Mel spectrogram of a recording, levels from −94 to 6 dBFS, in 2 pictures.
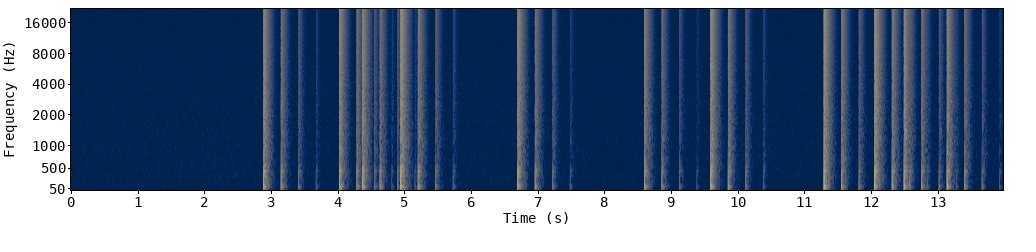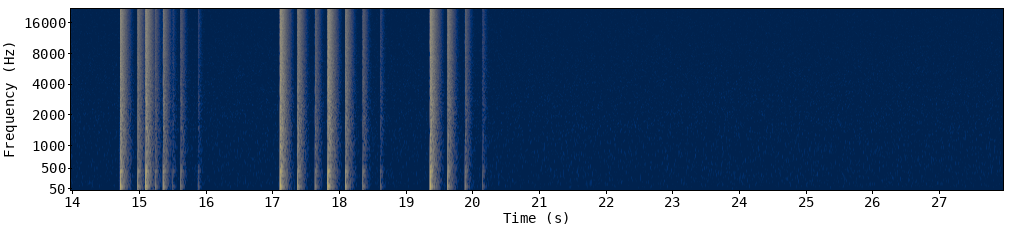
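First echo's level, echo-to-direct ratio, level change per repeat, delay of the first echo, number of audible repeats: −12.0 dB, −12.0 dB, −14.0 dB, 262 ms, 2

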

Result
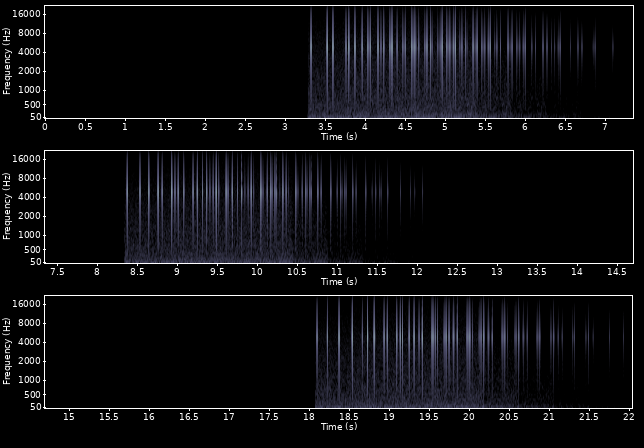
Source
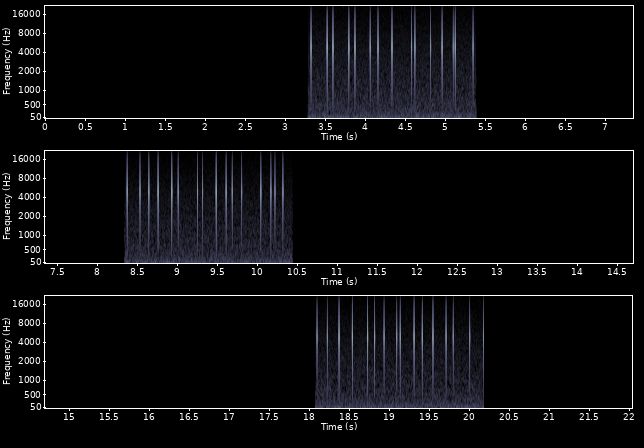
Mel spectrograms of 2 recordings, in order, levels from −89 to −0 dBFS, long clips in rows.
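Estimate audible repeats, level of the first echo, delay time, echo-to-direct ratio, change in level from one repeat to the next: 4, −5.5 dB, 437 ms, −4.5 dB, −7.0 dB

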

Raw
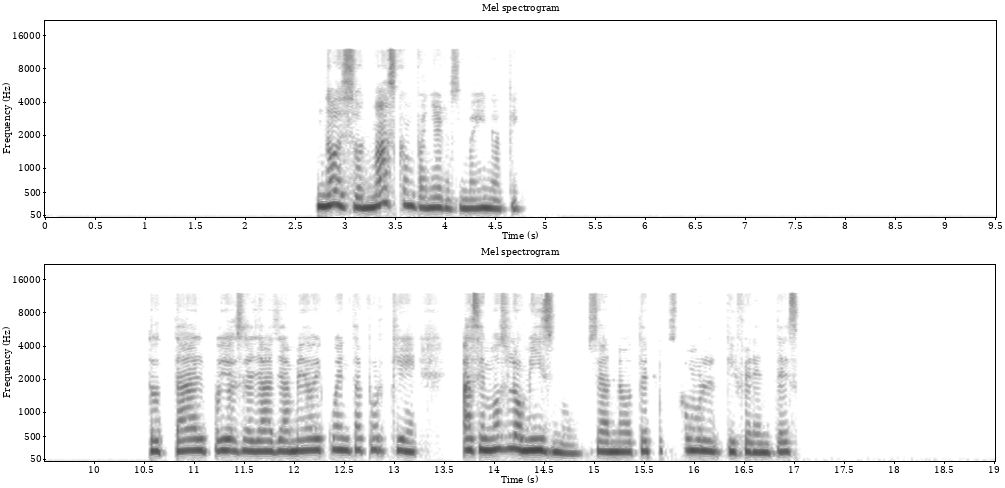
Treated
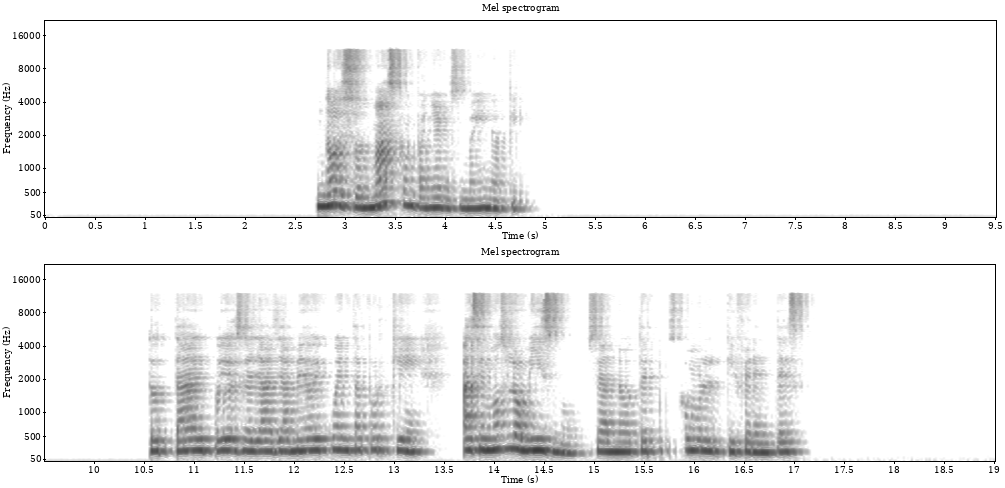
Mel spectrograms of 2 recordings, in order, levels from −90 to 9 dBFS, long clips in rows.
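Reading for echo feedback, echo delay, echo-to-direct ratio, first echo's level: 22%, 66 ms, −7.5 dB, −7.5 dB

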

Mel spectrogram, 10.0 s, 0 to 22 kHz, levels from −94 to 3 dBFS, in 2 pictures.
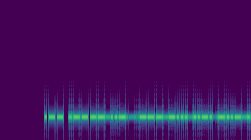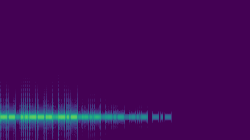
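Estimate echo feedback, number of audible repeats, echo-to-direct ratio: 44%, 4, −12.0 dB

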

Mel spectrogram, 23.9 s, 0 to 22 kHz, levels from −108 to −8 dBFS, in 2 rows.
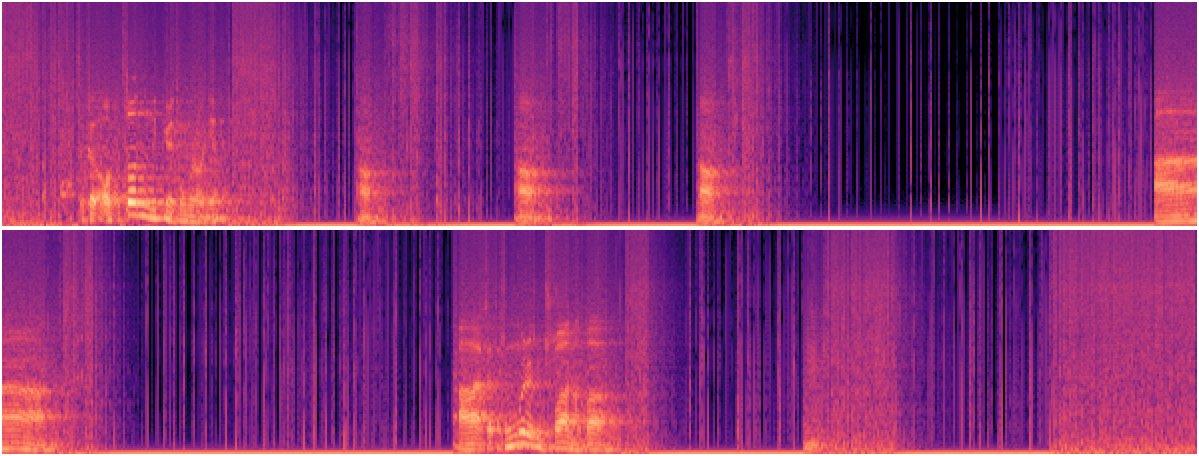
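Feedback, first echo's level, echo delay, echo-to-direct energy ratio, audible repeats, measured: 56%, −10.5 dB, 92 ms, −9.0 dB, 5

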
